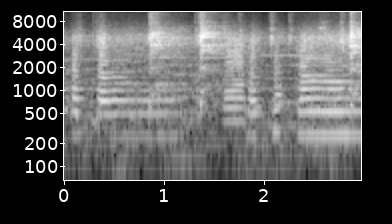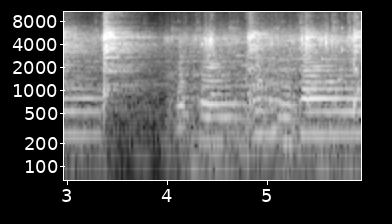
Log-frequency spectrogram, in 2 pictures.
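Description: Trombone playing a lively tune in held notes, with a marching drum and cymbal beating time.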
